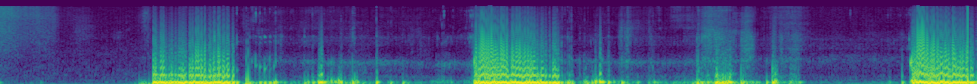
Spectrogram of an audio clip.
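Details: Loud, low rumbling gurgles in several long bursts with bubbling between them, picked up by a microphone right at the belly; ordinary stomach growling (borborygmi).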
